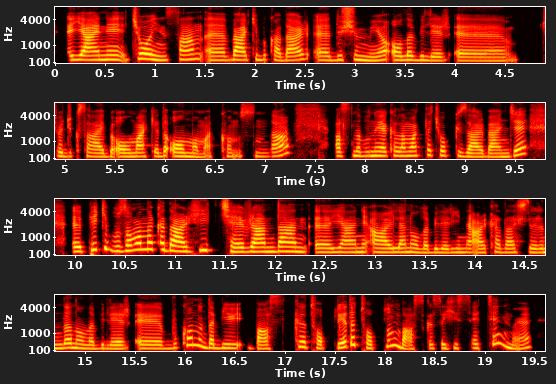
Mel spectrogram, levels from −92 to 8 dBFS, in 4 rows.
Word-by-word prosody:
E, 220 - +2
yani 230 0 +4
çoğu 275 -1 +5
insan, 240 +4 0
eee, 205 0 0
belki 220 0 +3
bu 235 - -8
kadar, 205 +4 0
eee, 205 -1 -2
düşünmüyor 220 -1 0
olabilir, 210 -2 -1
eee, 180 -1 -2 0.3
çocuk 200 -2 -5
sahibi 185 -2 -2
olmak 190 +1 0
ya 195 - -4
da - - 0
olmamak 190 -4 -1
konusunda. 200 - -4 0.4
Aslında 215 +1 -2
bunu 225 +1 0
yakalamak 225 +1 0
da 265 - -2
çok 240 0 -5
güzel 180 -4 0
bence. 180 - +1 0.4
Eee, 240 0 +4
peki 340 +2 +1
bu 260 - -1
zamana 340 +7 +4
kadar 275 -8 +7
hiç 305 +6 0
çevrenden, 230 0 +4
eee, 205 - +2
yani, 210 +1 0
ailen 210 0 +1
olabilir, 190 -2 -2
yine 195 0 -3
arkadaşlarından 200 +1 -1
olabilir, 185 -1 -2
eee, 190 -1 0
bu 210 +4 -8
konuda 265 - +1
bir 210 -1 -1
baskı, 200 +7 -3
toplu 210 +3 -3
ya 255 - +5
da 390 - +2
toplum 275 - -2
baskısı 195 0 -4
hissettin 215 - -5
mi? 220 +4 -4
210 Hz, 160 wpm, -21 LUFS, 195-235 Hz, 0.4 s, kadar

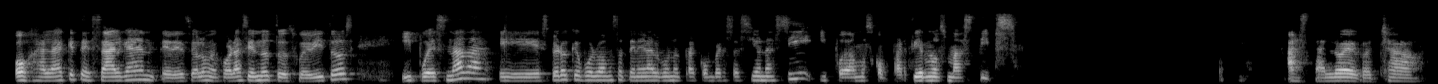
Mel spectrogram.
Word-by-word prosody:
Ojalá 185 -1 +4
que 225 - 0
te 210 -4 -2
salgan, 185 +3 +4
te 160 - -1
deseo 160 +3 -1
lo 190 - 0
mejor 165 -1 -1
haciendo 190 +2 +2
tus 160 -3 -1
huevitos, 180 +11 0 0.5
y, 185 - -2
pues 180 +1 +3
nada, 255 +2 +2
eh, 170 -1 -2
espero 200 +6 -1
que 215 - -2
volvamos 195 0 -1
a 205 - -7
tener 180 -1 -1
alguna 185 0 -1
otra 180 0 -7
conversación 185 +2 -5
así, 250 +9 -5
y 185 - -13
podamos 165 0 -1
compartirnos 175 +4 +1
más 160 -1 -2
tips. 300 -2 -5 2.0
Okey. - - -29 0.6
Hasta - - -1
luego, 160 -2 +4
chao. 155 -3 -3
180 Hz, 140 wpm, -24 LUFS, 170-195 Hz, 2.0 s, Ojalá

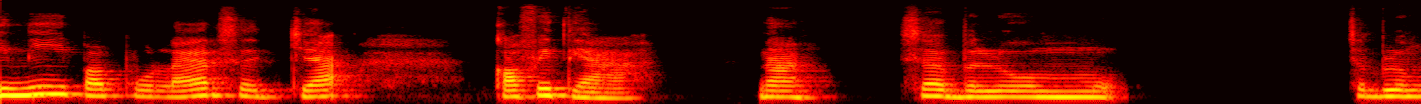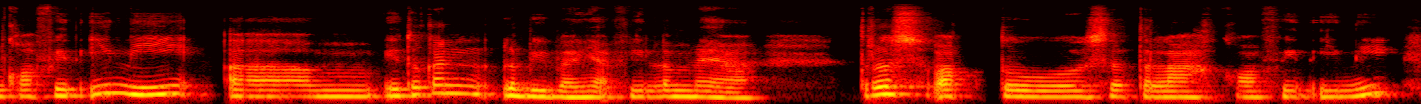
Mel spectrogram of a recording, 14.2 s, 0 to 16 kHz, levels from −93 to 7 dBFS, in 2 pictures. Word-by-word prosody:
ini 215 +1 +10 0.2
populer 195 -2 +2 0.2
sejak, 185 0 -1 0.8
COVID 185 +4 +5
ya, 145 -1 -1 0.6
nah 175 -1 +2 0.6
sebelumu 170 -3 +3 1.1
sebelum 190 -1 +1
COVID 190 +2 -3
ini, 250 -1 +1
mmm, 185 0 -2
itu 205 +2 +1
kan 265 -2 -3
lebih 195 -4 +3
banyak 165 0 +1
film 180 0 -2
ya, 155 -3 -2 0.5
terus 245 +3 +2
waktu 195 0 -3 0.4
setelah 175 -1 -2 0.2
COVID 170 +1 -6
ini, 210 +9 -3
185 Hz, 95 wpm, -28 LUFS, 175-205 Hz, 1.1 s, ini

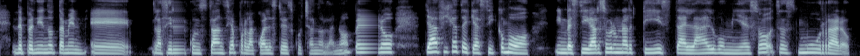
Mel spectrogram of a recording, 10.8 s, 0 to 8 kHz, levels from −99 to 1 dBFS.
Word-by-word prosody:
dependiendo 195 0 +1
también, 185 -1 -2
eh, 165 -3 -1 0.3
la 175 - -1
circunstancia 180 +1 -1
por 185 -3 -4
la 155 - 0
cual 170 +2 0
estoy 175 +2 -4
escuchándola, 160 -1 -10
¿no?, 170 +7 -6
pero 215 +1 +1 0.4
ya 235 0 +8
fíjate 240 0 0
que 195 - +3
así 185 +1 -2
como 190 -8 +3 0.3
investigar 195 0 +4
sobre 220 +1 +2
un 205 - +2
artista, 195 -1 0
el 175 0 +3
álbum 180 +1 -1
y 165 0 -3
eso, 170 +5 0
o - - -2
sea, 200 - -3
es 185 +2 -9
muy 200 -1 +1
raro. 160 - +1
185 Hz, 165 wpm, -25 LUFS, 170-200 Hz, 0.4 s, ya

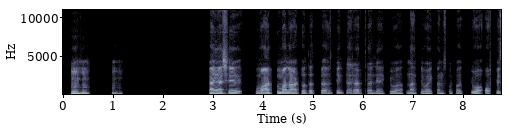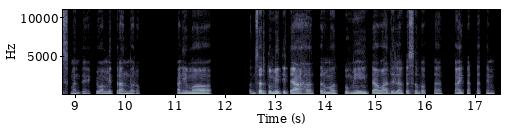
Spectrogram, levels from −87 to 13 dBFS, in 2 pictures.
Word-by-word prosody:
हं, 135 -3 +7
हं. 120 0 +4 0.5
हं, - - -3
हं. 110 - -8 1.7
काही 165 +2 +6
असे 160 +2 +4 0.5
वाद 130 +4 +6
तुम्हाला 135 -1 +4
आठवतात 120 -2 -2 0.2
का? 105 0 -2
जे 110 +1 -6
घरात 100 +2 -3
झाले 95 -1 -6
आहे 95 0 -6
किंवा 100 0 -6
नातेवाईकांसोबत 95 -1 -6 0.2
किंवा 100 -1 -1 0.2
ऑफिसमध्ये 100 -3 -5
किंवा 105 0 -5
मित्रांबरोबर 100 -1 -4
आणि 115 +2 +3
मग 130 +1 +4 1.0
जर 135 -1 +6
तुम्ही 130 +1 +7
तिथे 125 0 +2
आहात 105 -3 +4
तर 115 - 0
मग 120 +2 +3 0.2
तुम्ही 125 +6 +3
त्या 135 0 +1
वादेला 120 0 +1
कसं 120 0 -2
बघतात, 100 -2 -7 0.3
काय 115 +1 +1
करतात 95 0 -9
नेमकं? 95 0 -5
110 Hz, 125 wpm, -25 LUFS, 100-125 Hz, 1.7 s, हं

